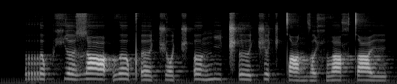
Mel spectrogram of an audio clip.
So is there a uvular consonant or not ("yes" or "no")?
no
